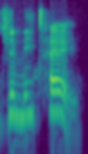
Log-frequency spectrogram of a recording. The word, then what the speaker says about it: Genita: You know, with my Ebonic drawl, I mean, am I saying it right, Genita? You're saying it exactly right. Okay. That's it, Genita. I thought you were gonna say no. It's pronounced Genita.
